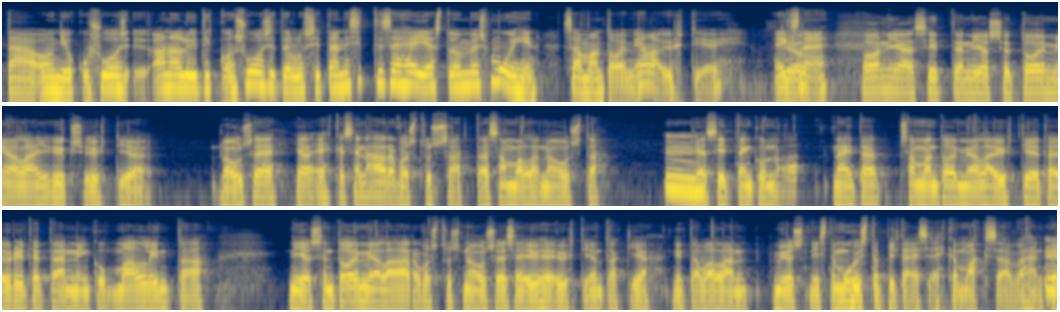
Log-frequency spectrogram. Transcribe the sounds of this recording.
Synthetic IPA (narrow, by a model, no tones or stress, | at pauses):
t̪æːʔonjokusuosiɑ̰nɑlyːt̪ikːo̰nsuosit̪elːussit̪ænisit̪ːeseheijɑst̪uːmyøsmuihin | sɑmɑnt̪o̰imḭɑlɑ̰ʔyht̪ḭø̰ihi | eiosnæionjɑsit̪ːenjosset̪oimiɑlɑjʔyksyht̪iø̰ | nouseːjɑʔehkæsenɑrʋost̪usːɑ̰ːt̪ːɑ̰ːsɑmɑlːɑ̰no̰ust̪ɑ | jɑsit̪ːeŋkun | næit̪æsɑmɑnt̪oimiɑlɑyht̪iøit̪æyɾit̪et̪æːnniːŋkumɑlːint̪ɑ̰ː | nijjossent̪oimiɑlɑɑrʋost̪usno̰useːseyhḛyht̪iønt̪ɑkiɑnit̪ɑʋɑlːˑɑːnmyøsnḭːst̪æmuist̪ɑpit̪æ̰isḛhkæmɑ̰ksɑ̰ːʋʋæhæ̰ŋk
